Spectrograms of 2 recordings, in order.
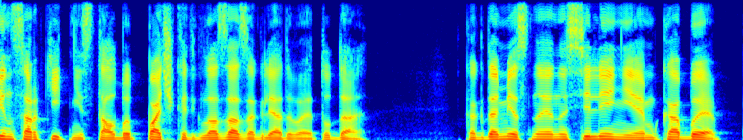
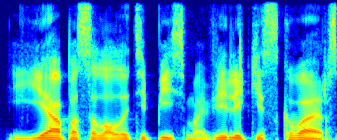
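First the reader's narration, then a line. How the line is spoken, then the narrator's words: Calm. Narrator (Russian): спокойно произнес Терренс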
